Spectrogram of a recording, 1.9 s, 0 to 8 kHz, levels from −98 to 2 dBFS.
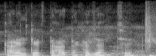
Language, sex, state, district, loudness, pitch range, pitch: Bengali, male, West Bengal, Cooch Behar, -20 LUFS, 105-110 Hz, 105 Hz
